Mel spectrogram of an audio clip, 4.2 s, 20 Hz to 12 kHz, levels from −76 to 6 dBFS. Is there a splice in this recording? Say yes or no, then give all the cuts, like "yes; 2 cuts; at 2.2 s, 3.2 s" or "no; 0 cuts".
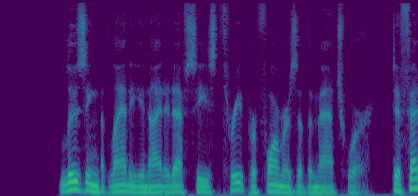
yes; 2 cuts; at 1.0 s, 2.2 s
